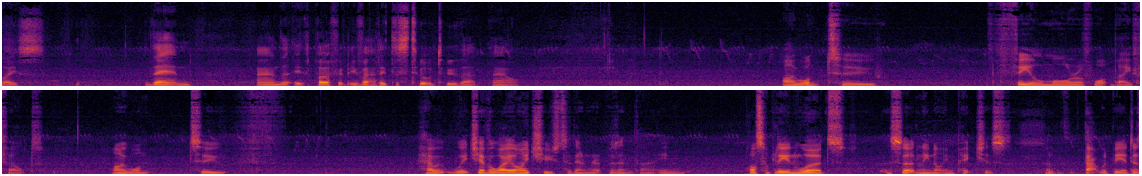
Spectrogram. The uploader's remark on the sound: Recorded on location in Asturias, Cantabria and Castilla y Leon in northern Spain.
